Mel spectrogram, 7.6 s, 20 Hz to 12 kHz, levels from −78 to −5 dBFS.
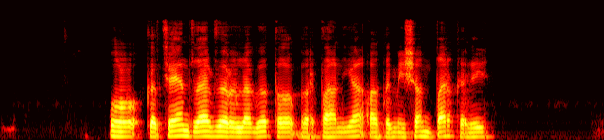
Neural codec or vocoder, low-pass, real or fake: codec, 16 kHz, 1 kbps, FunCodec, trained on Chinese and English, 50 frames a second; 7.2 kHz; fake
